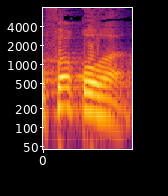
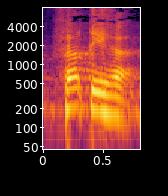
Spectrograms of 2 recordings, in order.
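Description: First: فقه said "faquha", u-vowel after the qaf; "qu" in the middle of فقه; damma on the qaf. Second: فقه said "faqiha", i-vowel after the qaf; "qi" in the middle of فقه; kasra on the qaf. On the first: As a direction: pronounce فقه as fa-QU-ha. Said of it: "وقيل بضمها". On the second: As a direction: pronounce فقه as fa-QI-ha. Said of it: "بكسر القاف". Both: Shown as a demonstration.

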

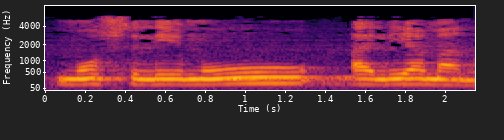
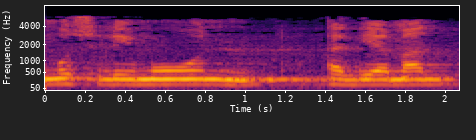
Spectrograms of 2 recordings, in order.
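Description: First: Muslimu ending on a drawn-out long u, slow; without final nun. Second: Muslimun with a sounded final n, slow; nun wrongly kept. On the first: Teacher showing the annexed plural, "مسلمو" slowly without its nun. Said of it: "فإذا أضفت تقول". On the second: Teacher showing the forbidden form, "مسلمون" slowly with its nun. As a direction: say "مسلمون" slowly, keeping the n at the end. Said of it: "ولا تقول". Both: Shown as a demonstration.

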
